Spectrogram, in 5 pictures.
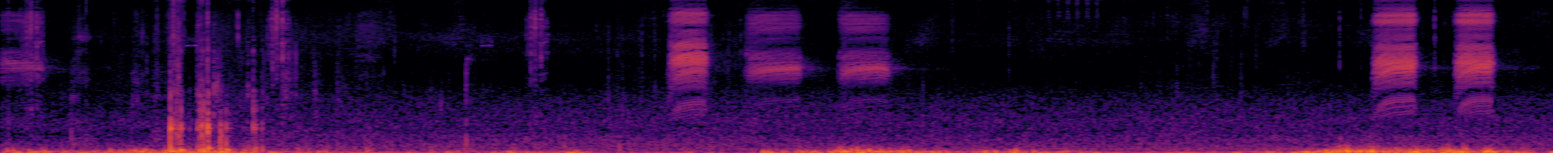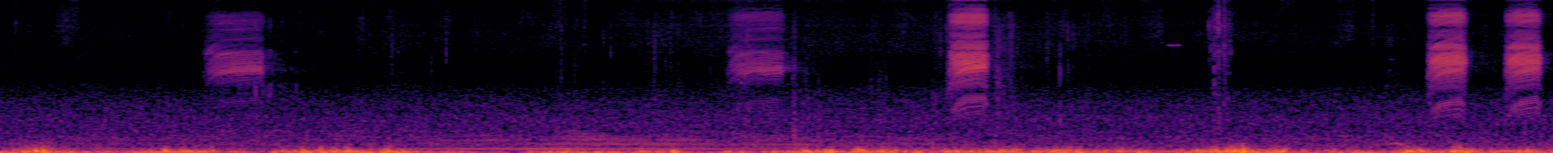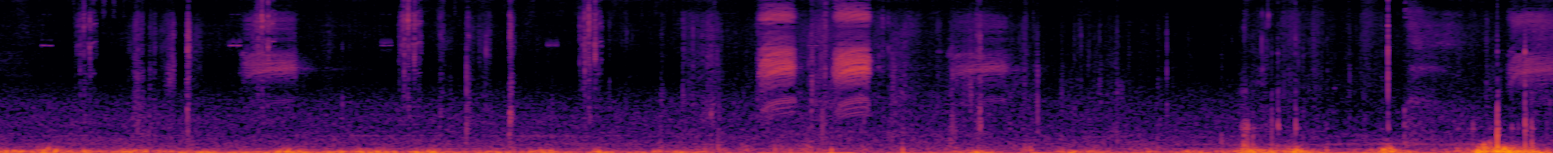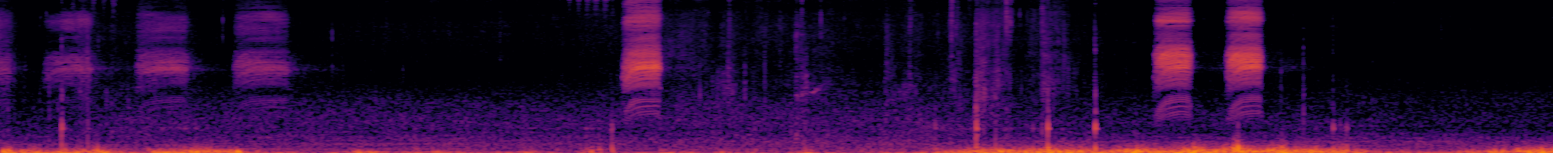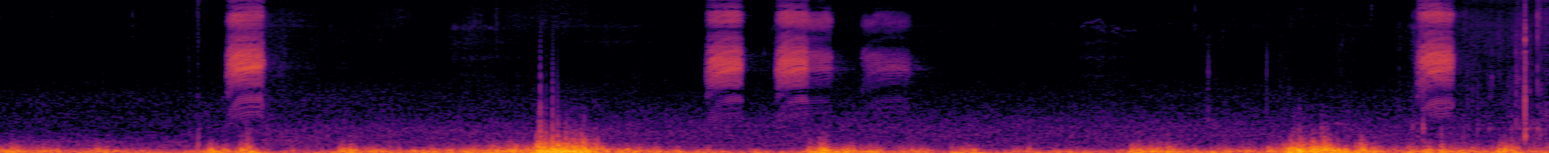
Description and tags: Recording on the side of a mountain in the Alps
alps, nature, field-recording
